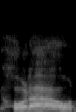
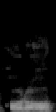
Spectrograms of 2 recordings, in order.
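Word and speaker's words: ὁρῶ: Bueno, jorao, ya sabemos que no se dice jorao, sino simplemente se dice joró, así aparece en el Nuevo Testamento.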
